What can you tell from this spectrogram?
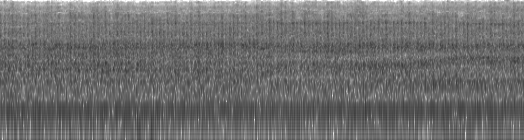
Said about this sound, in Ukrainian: але двіжок уже запустився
